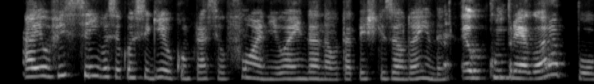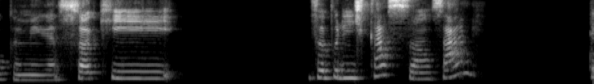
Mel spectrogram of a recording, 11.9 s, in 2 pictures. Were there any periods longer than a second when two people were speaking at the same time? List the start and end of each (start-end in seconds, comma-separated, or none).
none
